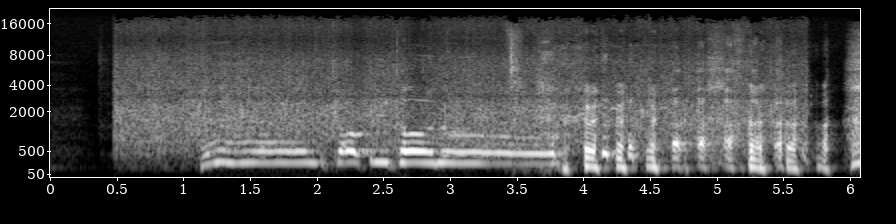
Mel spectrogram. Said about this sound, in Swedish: lite applåder. Ja, ah, den gillar du. ah, jag älskar, jag älskar den här paddan. Lite ljud.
